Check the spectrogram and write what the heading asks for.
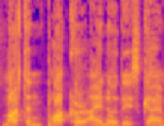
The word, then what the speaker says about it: Maarten: It's pronounced Maarten. Maarten, oh, okay, Maarten. But most people who speak English just say Maarten.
